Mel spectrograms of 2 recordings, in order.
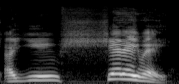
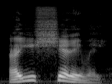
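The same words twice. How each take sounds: First: Higher, slow, stretched swearing; incredulous outburst. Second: Lower, deflated repeat; subdued disbelief. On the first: Customer finding his donut shop closed, incredulous outburst. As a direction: draw out the swear, pitched up in disbelief. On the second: Customer absorbing the donut shop's closing, subdued disbelief. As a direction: say it low, letting it fall. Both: Retold or imitated.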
